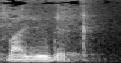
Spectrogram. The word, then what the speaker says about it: maieutic: I don't remember the spelling in English, but it's pronounced Maieutic, which means midwife.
